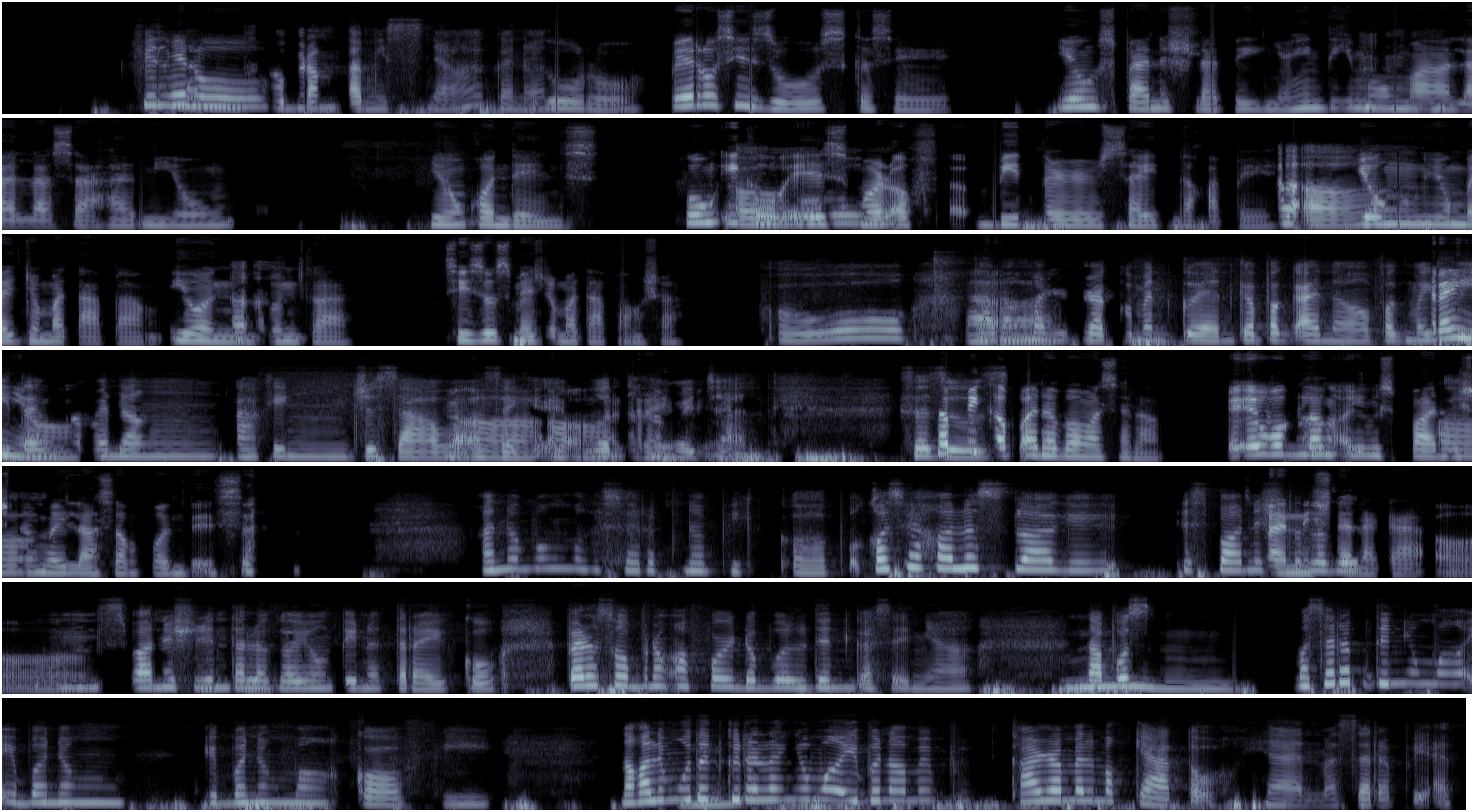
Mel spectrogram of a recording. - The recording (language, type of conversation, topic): Filipino, unstructured, Ano ang hilig mong gawin kapag may libreng oras ka?
- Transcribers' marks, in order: wind; other background noise; distorted speech; static; drawn out: "Oh"; drawn out: "Oh"; tapping; unintelligible speech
